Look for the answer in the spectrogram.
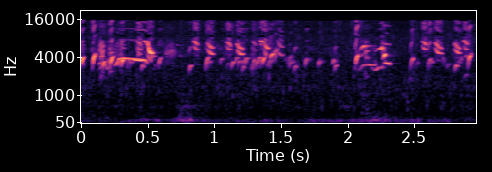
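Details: Lively European goldfinch song recorded for training, dense tumbling twitters with sliding whistled notes and buzzy trills packed into quick phrases, a faint low thump beneath.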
